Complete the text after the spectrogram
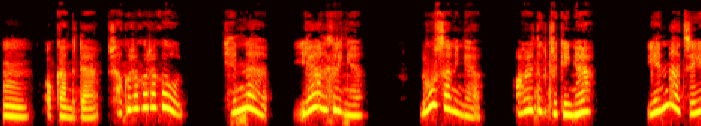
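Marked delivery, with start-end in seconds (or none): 1.1-7.0 higher-pitched, worried questioning; alarmed concern. Acted. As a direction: fuss anxiously over a crying husband. Wife finds her husband crying. (பதறிய அக்கறையான குரல்)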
